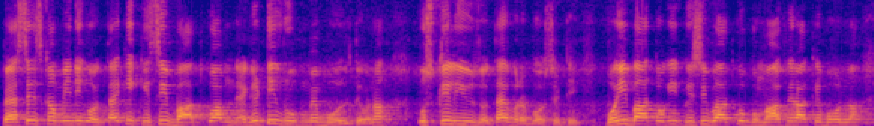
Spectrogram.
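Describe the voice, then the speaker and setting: Male teacher, slightly sore throat, drills words with repeated questions, high pitch, soft dark tone. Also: quick pace, hardly any pauses. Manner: asks questions and answers them himself, repeating key words. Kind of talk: exam vocabulary lesson with question-and-answer drilling.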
